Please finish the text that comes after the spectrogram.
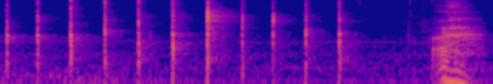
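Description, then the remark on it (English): One person claps about ten times in a quick, steady rhythm, each clap a sharp, crisp slap, followed by a short breathy voice sound at the end. “But everybody else, do a little clap.”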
